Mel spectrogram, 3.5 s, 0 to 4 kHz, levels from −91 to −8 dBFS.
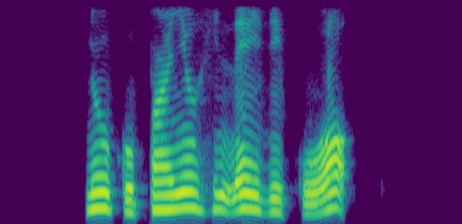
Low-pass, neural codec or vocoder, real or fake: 3.6 kHz; autoencoder, 48 kHz, 128 numbers a frame, DAC-VAE, trained on Japanese speech; fake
